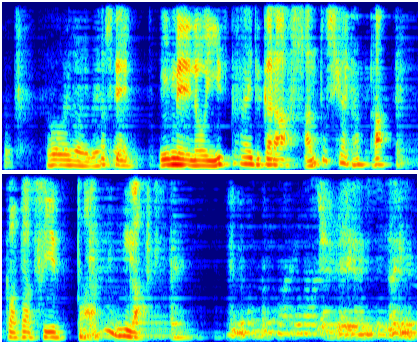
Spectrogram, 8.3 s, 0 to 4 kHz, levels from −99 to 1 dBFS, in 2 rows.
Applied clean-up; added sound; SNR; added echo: neural mask model DeepFilterNet 3.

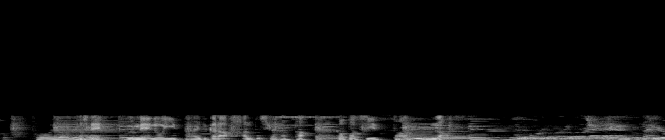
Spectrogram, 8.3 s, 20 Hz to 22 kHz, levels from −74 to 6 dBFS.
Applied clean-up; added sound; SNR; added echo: classical method WPE with log-MMSE.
